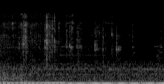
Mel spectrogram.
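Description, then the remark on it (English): Keys jangle as they are handed over, in a quick, scattered series of bright metallic clinks lasting under two seconds over a low background hum with no talking. “Here's the keys.”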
